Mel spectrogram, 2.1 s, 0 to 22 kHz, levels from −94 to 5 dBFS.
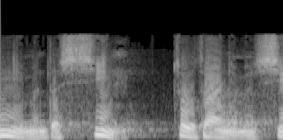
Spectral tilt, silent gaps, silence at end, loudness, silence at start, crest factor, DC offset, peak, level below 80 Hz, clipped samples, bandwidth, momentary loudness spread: -6 dB/octave; none; 0 s; -16 LUFS; 0 s; 12 dB; under 0.1%; -4 dBFS; -42 dBFS; under 0.1%; 8.2 kHz; 7 LU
